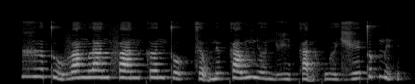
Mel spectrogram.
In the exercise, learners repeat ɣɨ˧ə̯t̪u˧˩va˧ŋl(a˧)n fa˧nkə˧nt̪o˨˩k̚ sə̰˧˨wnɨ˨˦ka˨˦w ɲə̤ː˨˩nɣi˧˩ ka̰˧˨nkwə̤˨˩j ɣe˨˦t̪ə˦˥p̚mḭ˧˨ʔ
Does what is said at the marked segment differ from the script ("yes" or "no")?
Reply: no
